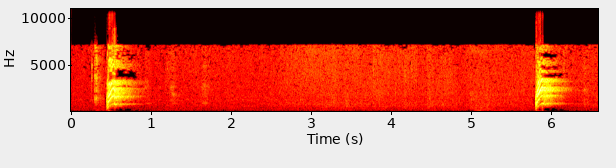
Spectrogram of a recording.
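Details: Male Coton de Tulear puppy giving two sharp, high barks about five seconds apart, with quiet room background between them.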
